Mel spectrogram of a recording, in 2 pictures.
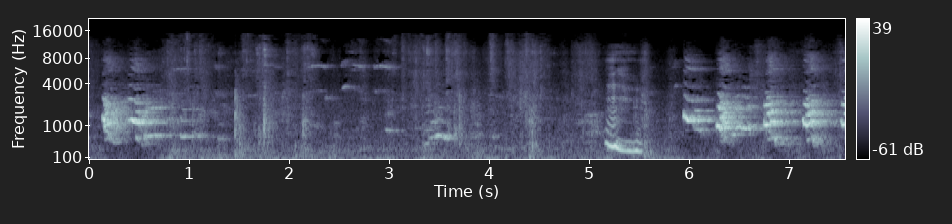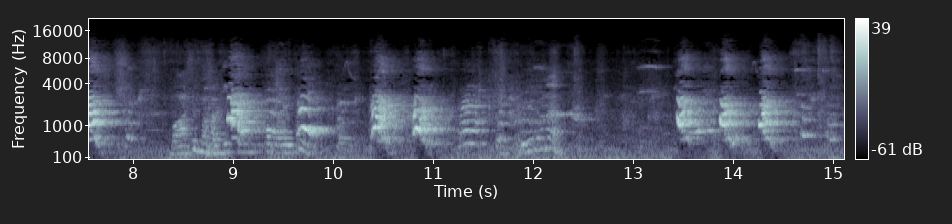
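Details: Two five-month-old Belgian Malinois puppies, one brown and one black, give bright harmonic barks and yelps in short bursts, often several in quick succession with pauses between, mixed with human voices in the background.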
